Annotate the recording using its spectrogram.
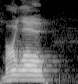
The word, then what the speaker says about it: Merlo: A lot of people, when you say your name is Merlo, they immediately think it's Merlot, like the wine.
